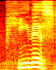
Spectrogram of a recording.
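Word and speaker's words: PEN15: Uh TV series called penis but it's spelled pen 15. It's pen 15, but it looks like penis.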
